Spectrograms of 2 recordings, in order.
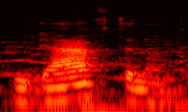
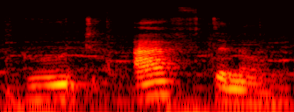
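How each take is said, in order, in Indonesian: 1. Kedua kata itu menyambung tanpa jeda. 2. Kedua kata itu diucapkan dengan jeda di antaranya. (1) "Kalau misalkan itu pengucapannya disambung" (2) "kalau dipisah"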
